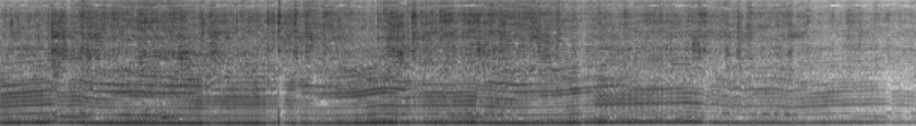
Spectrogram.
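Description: Backpack brush cutter's small engine running under load as it cuts grass, its pitch rising and falling as the operator works. The sound fades out over the last couple of seconds.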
